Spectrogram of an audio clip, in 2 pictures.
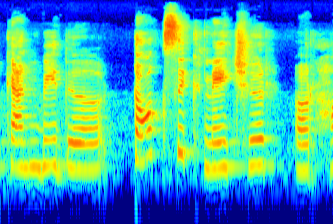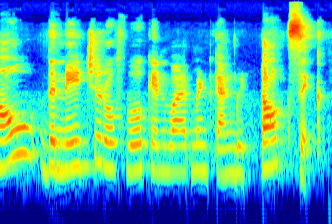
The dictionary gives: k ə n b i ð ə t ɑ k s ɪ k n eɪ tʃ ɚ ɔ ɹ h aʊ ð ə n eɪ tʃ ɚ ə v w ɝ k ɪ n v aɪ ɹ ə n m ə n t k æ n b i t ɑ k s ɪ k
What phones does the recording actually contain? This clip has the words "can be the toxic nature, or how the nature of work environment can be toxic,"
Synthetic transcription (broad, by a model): k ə n b i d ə t ɑ k s ɪ k n eɪ tʃ ɚ ɔ ɹ h aʊ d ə n eɪ tʃ ɚ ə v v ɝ k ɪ n v aɪ ə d m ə n t k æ n b i t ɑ k s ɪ k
